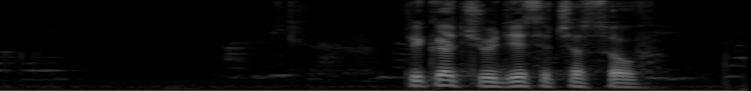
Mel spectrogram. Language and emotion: Russian, neutral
